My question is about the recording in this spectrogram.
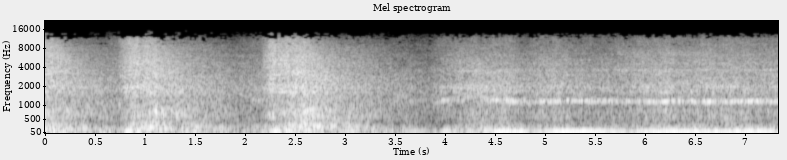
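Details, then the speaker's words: Chevy box with 305 5.0L V8 and dual exhaust, just after tune-up with new spark plugs and wires after sluggish running: two clean throttle blips, then even steady idle; running nice and smooth. "all right so wires has changed plugs has changed let's fire it up [Music] if you ask me it's running nice and smooth now oh yeah"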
